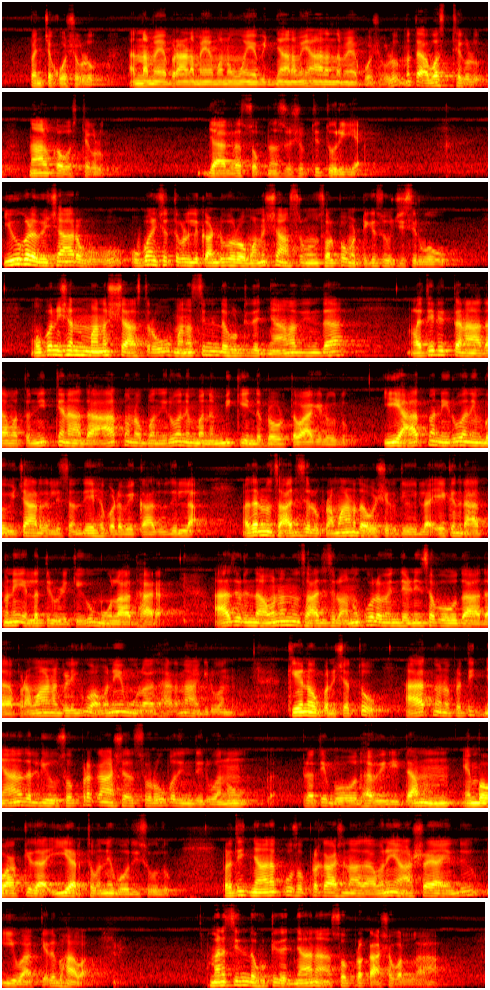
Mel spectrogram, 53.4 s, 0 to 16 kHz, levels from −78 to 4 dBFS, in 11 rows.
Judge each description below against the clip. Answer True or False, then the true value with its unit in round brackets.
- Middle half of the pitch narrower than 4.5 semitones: True (4.1 semitones)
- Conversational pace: True (90 wpm)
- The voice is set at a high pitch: False (115 Hz)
